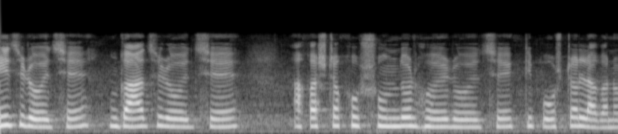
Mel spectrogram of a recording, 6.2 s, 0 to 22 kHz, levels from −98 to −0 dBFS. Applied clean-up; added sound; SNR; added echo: none; none; none; none.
